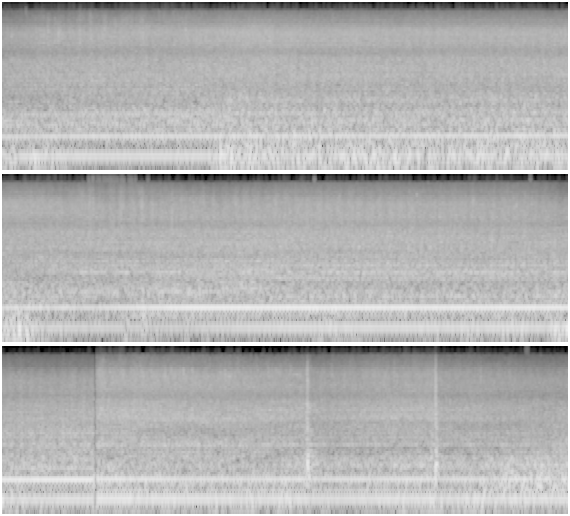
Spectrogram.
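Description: A farm machine's engine idles up to a steady, loud, continuous drone with a low hum and slight vibration, holding evenly throughout with a brief pitch shift partway, no speech.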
